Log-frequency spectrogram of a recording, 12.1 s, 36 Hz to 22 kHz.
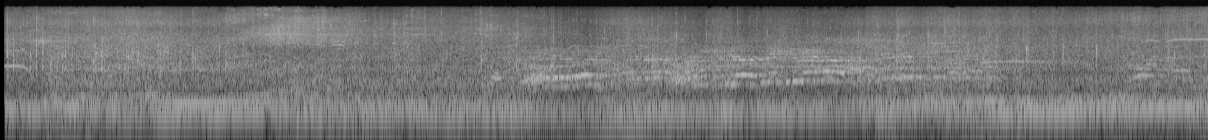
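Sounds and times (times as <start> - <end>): race car engines running hard: 0.0 - 12.0.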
